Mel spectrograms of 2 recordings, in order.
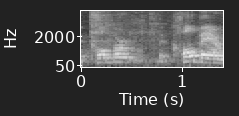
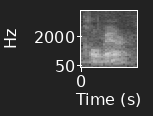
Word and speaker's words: Colbert: News, ABC, CBS, NBC, Univision, and Telemundo, the Colbert Report, and NPR. That's how you say it, Colbert?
